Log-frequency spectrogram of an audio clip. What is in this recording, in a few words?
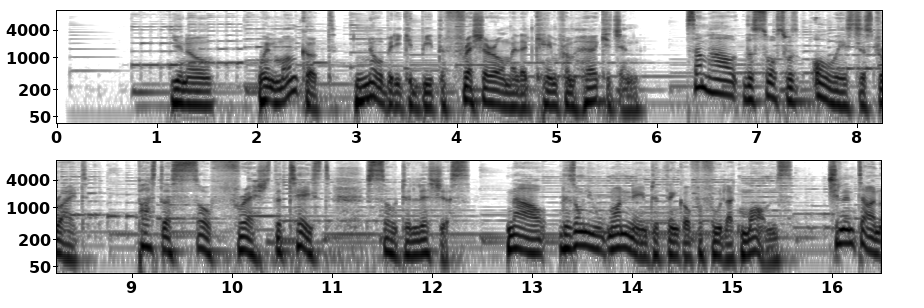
Medium Sell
